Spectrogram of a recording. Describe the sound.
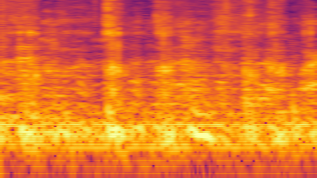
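A person growls continuously like an animal, a low, rough, rumbling voice that rises and falls for a couple of seconds, during a game in a TV series scene where players walk on all fours in a circle with their eyes closed.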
